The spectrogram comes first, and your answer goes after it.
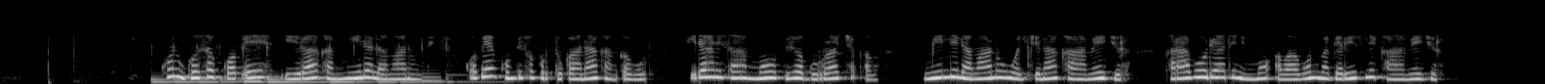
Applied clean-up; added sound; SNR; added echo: none; Electric guitar; 14 dB; none.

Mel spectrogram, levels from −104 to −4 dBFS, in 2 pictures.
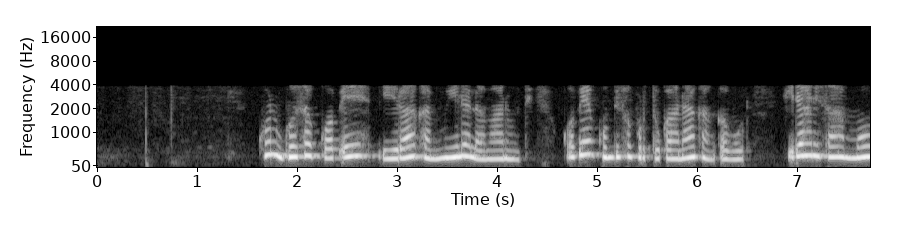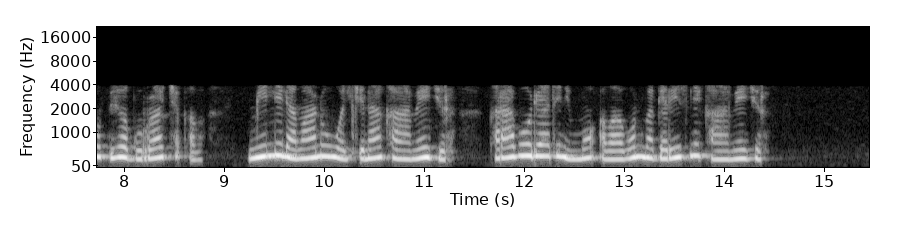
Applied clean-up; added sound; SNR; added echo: none; none; none; none.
